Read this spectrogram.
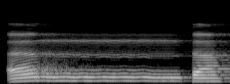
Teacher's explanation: ada nun sukun bertemu ta, hukum bacaan ikhfa ya, disamarkan disertai dengan dengungan selama 2 harokat atau 2 ketukan.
